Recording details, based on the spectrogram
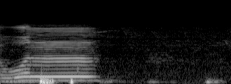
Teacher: এটা মাঝখানে একটা ওয়াও আসছে, ওয়াওটা হচ্ছে দুই ঠোঁট থেকে উচ্চারিত হবে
